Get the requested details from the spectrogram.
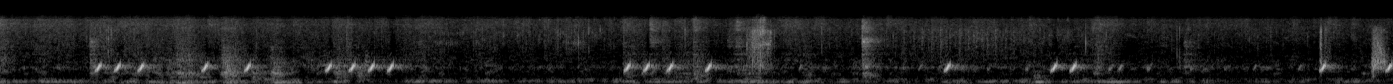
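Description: Short rising game blips chirp in quick bursts as a snake eats pellets.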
